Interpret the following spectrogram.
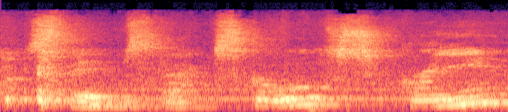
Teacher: they're unaspirated when preceded by S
